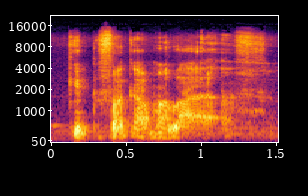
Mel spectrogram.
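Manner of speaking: unvoiced dismissive whisper; whispered send-off to a banned viewer. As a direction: breathe it out coldly. Banning a commenter.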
